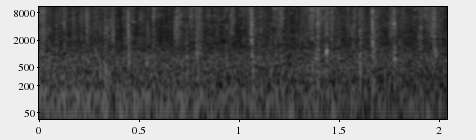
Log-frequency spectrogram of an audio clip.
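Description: Hooves of several horses walking on cobblestones: an irregular run of overlapping clops.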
